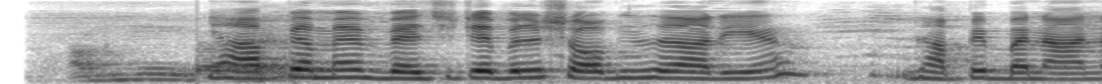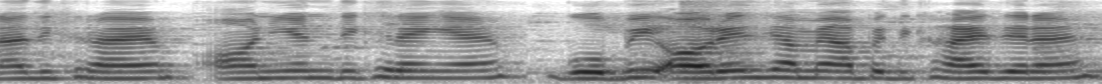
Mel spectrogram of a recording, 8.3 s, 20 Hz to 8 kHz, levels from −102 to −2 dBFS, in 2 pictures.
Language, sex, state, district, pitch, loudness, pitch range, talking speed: Hindi, female, Bihar, Purnia, 240 Hz, -25 LUFS, 230-255 Hz, 210 wpm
